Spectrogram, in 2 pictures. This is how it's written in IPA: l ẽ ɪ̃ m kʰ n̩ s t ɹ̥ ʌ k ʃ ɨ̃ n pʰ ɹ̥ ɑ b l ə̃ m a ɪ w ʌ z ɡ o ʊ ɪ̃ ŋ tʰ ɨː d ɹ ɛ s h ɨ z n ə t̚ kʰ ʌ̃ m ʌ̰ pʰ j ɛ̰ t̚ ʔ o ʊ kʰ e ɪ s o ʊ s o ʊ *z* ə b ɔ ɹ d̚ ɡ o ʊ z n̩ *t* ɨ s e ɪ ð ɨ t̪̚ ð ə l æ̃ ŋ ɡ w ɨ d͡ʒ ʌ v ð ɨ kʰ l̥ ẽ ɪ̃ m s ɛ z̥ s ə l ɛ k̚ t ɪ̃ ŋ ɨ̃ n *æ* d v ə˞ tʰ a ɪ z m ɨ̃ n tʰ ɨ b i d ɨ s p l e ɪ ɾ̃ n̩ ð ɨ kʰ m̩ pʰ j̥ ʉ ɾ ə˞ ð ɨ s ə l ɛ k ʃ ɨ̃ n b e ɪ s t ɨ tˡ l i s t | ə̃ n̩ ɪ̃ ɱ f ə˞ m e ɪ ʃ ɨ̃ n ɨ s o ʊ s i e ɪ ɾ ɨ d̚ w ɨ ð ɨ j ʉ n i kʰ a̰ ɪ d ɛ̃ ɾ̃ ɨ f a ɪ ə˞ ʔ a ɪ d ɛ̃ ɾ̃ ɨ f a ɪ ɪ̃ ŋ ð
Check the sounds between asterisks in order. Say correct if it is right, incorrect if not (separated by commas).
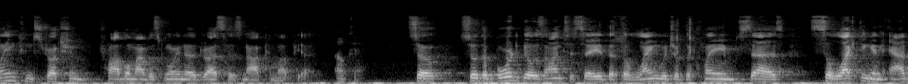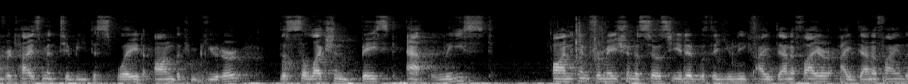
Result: incorrect, incorrect, correct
